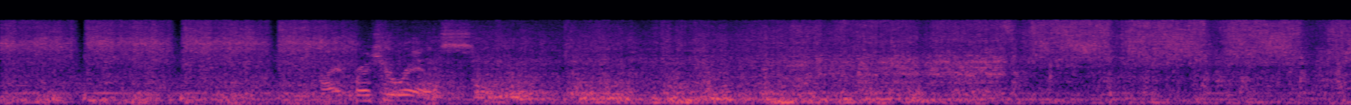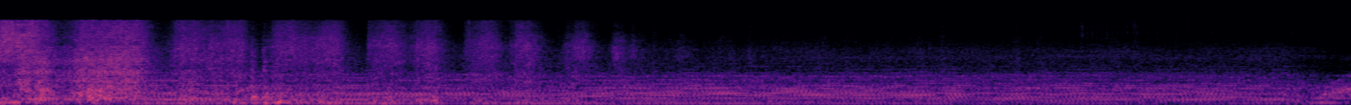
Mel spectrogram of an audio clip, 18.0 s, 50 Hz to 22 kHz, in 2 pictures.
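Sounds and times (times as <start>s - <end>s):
water spraying on car: 0.0s - 13.1s
wash brushes rubbing on glass: 0.0s - 13.7s.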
